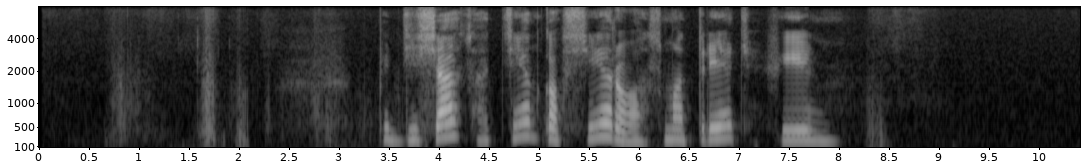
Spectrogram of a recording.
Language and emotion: Russian, sad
